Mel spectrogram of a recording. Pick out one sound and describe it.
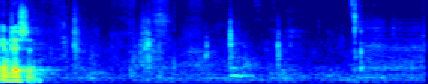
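Pages of a book rustle.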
